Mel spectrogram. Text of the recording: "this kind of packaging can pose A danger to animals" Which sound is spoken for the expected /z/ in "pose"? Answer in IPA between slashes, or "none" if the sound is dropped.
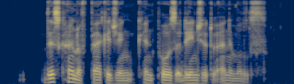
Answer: /z/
